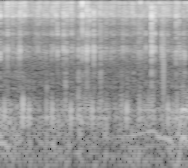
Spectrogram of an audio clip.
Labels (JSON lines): {"label": "biophony, cascading saw", "recorder": "HydroMoth"}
